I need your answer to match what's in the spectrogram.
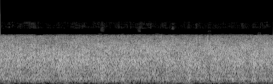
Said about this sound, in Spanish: Ahí están las fanfarrias, aplausos.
